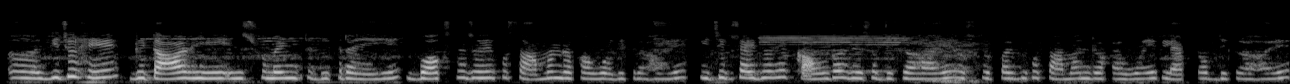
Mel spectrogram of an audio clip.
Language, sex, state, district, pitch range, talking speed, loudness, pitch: Hindi, male, Bihar, Darbhanga, 265-295 Hz, 205 wpm, -25 LUFS, 280 Hz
